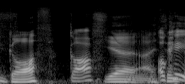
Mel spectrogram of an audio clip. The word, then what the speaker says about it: Gough: I don't know how to pronounce his name. Is it Michael Gough? I always say Gough.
